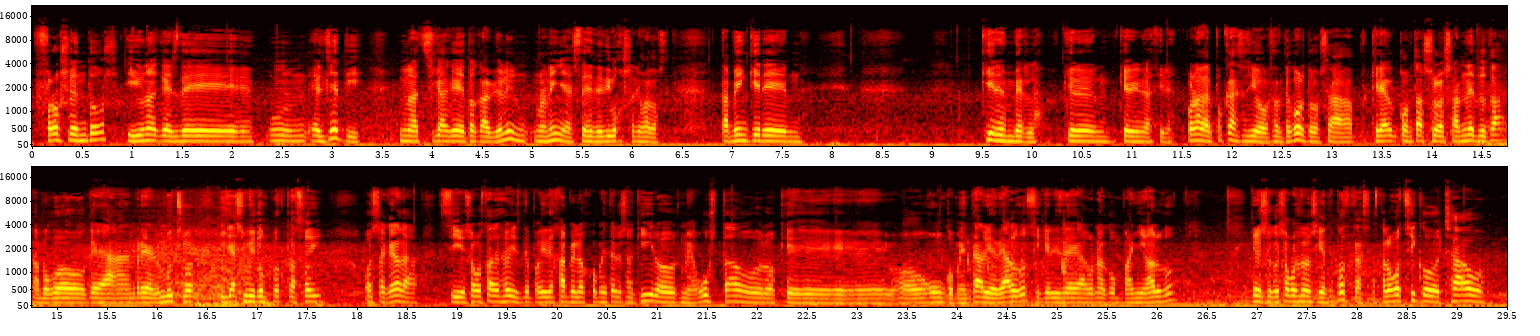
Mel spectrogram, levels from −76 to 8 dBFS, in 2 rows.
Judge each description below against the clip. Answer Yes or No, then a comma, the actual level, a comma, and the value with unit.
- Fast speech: Yes, fast, 200 wpm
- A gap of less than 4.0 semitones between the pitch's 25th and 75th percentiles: Yes, average, 3.1 semitones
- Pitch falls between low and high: Yes, medium, 150 Hz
